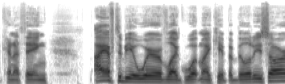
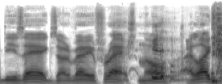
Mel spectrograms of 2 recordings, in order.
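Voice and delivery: put-on lower, suave Italian-accented Ezio; 6 semitones lower than usual. Mocking an Ezio Italian accent to a grocery clerk. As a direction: play the smooth Italian charmer. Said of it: "you must do Ezio from Assassin's Creed".

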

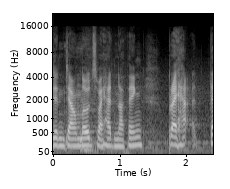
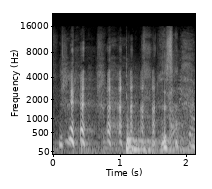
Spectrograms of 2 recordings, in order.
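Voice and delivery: laugh; 5 semitones higher than usual. Real, not acted. Laughing at teasing joke.

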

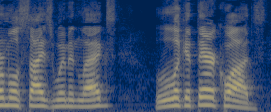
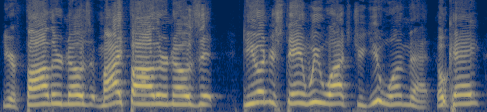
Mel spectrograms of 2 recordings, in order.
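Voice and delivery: loud pep talk; 4 semitones higher, 7 dB louder than usual. Retold or imitated. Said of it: "We believe that you're the".

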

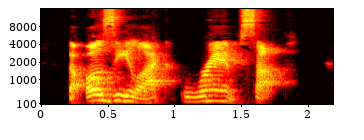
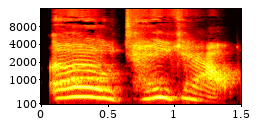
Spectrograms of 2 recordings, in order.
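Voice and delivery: drawn-out, higher mock dawning; mock realization; 7 semitones higher, much slower than usual. Waitress finally getting what takeaway means, mock realization. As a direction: stretch it as the penny drops. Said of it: "And she was like".

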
